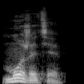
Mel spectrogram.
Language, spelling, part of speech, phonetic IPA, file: Russian, можете, verb, [ˈmoʐɨtʲe], Ru-можете.ogg
- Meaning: second-person plural present indicative imperfective of мочь (močʹ)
